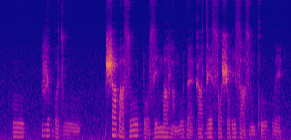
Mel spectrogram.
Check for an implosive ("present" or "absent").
present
